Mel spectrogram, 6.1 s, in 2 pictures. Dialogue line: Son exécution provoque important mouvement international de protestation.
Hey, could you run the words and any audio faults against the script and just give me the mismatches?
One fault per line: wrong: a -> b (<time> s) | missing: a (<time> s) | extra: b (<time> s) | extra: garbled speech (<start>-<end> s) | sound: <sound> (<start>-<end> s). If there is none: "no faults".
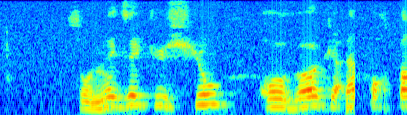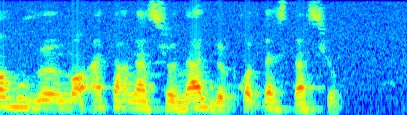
sound: dropout (2.7-2.8 s)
